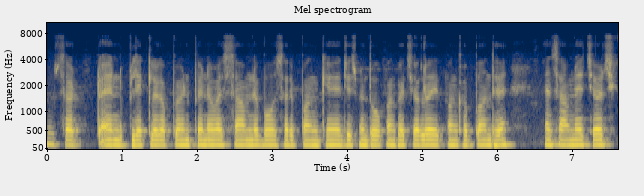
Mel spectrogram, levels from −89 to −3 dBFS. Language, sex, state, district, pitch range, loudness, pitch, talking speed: Hindi, male, Maharashtra, Aurangabad, 125-130 Hz, -14 LUFS, 130 Hz, 220 wpm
